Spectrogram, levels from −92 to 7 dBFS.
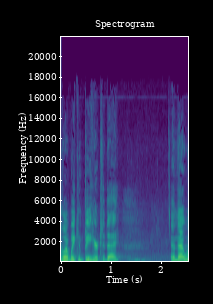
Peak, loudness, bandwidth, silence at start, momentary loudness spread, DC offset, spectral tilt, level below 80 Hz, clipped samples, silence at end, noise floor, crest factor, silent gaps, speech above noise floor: -10 dBFS; -29 LUFS; 17 kHz; 0 s; 15 LU; under 0.1%; -6 dB/octave; -76 dBFS; under 0.1%; 0 s; -57 dBFS; 20 dB; none; 30 dB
